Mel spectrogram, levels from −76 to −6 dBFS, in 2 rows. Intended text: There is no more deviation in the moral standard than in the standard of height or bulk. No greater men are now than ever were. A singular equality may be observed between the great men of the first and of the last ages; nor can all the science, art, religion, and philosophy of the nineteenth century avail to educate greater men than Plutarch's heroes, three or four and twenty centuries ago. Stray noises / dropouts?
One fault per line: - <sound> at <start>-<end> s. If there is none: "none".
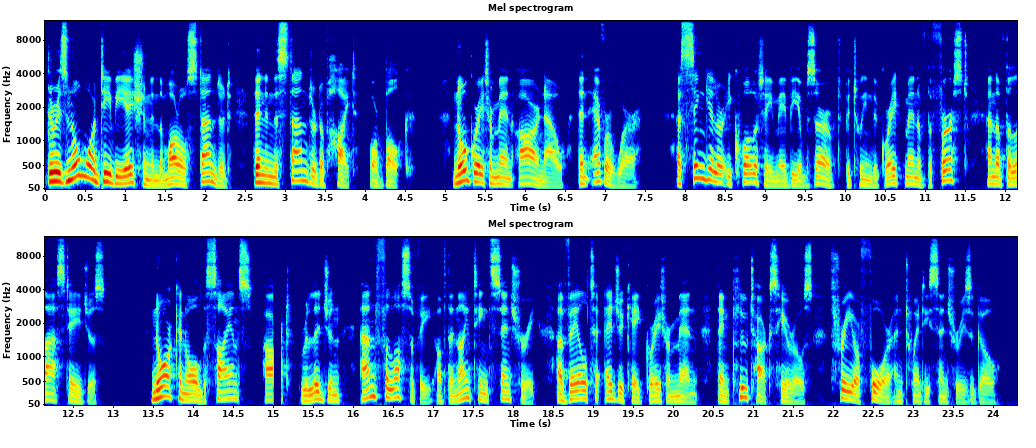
- dropout at 15.0-15.1 s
